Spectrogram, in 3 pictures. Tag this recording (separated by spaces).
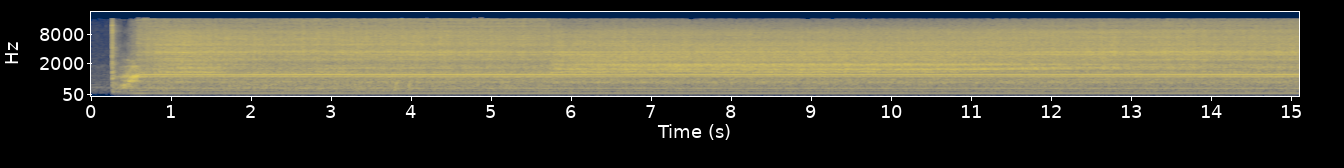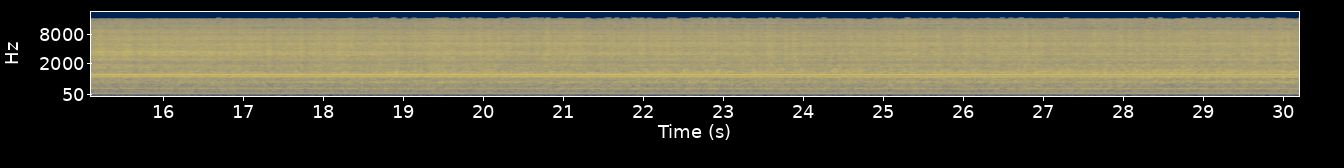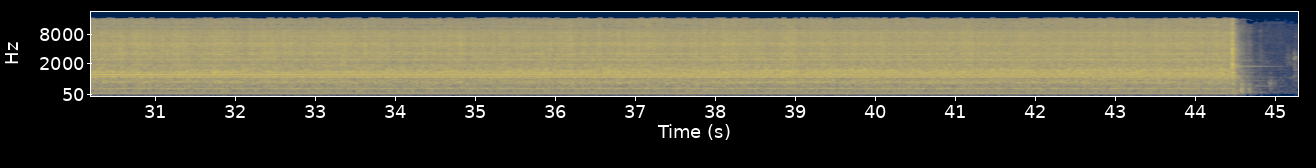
motor engine pump noise industrial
